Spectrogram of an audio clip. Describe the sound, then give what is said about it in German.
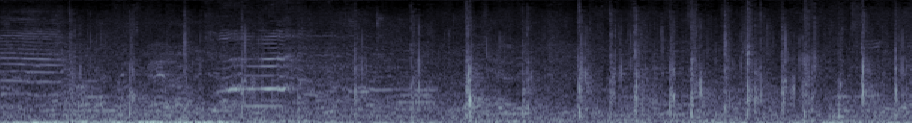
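A young girl runs around outside a bakery, her quick footsteps patting and scuffing under raised voices, with a child's voice calling out among them. “Warum rennt deine Tochter rum vor dem Bäcker?”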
